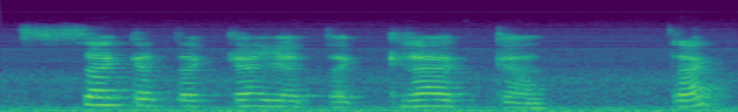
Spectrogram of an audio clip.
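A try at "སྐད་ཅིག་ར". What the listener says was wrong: Alors, c'est mieux si tu dis rata plutôt qu'yata. Mais bon, c'est un sakataka rata et non pas yata.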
